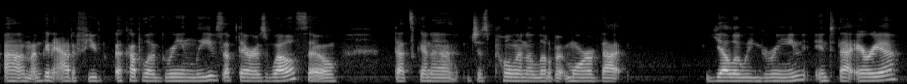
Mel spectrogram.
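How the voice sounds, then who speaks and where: A slightly hoarse woman hosting a scrapbooking channel, chatting casually over a craft process video with plenty of ums and self-corrections. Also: low voice, moderate pace. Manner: relaxed and chatty, with frequent um fillers and self-corrections. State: slightly hoarse, losing her voice.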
